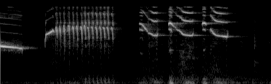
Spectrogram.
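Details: Orange-headed thrush, a steady songster used to train a raw bird, opens with a clear falling whistle, then a rapid buzzy rattle and a string of high looping, descending whistled notes.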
